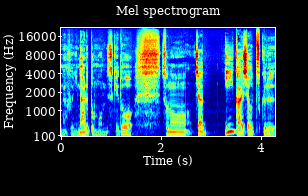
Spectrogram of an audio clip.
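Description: With lively intonation, a man speaks fairly quickly. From Japan, Tokushima. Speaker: entrepreneur and venture capitalist. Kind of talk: radio interview.

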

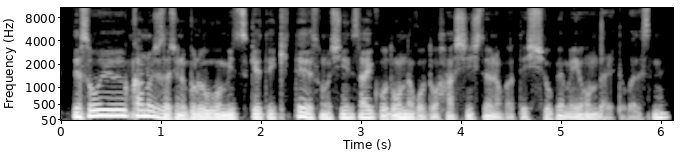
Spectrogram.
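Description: A man speaks very fast with hardly any pauses, his fairly low, somewhat breathy voice dark and mellow in tone and swinging very widely in pitch. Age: 40s. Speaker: IT journalist. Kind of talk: interview. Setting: studio.

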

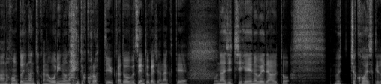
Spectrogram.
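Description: In a very clean recording with a silent background, a man speaks at a fairly low pitch and fairly quick pace with ordinary pitch variation, the sound dry and close with no echo. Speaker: photographer and adventurer. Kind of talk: interview. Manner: casual, hesitant fillers.

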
